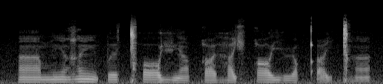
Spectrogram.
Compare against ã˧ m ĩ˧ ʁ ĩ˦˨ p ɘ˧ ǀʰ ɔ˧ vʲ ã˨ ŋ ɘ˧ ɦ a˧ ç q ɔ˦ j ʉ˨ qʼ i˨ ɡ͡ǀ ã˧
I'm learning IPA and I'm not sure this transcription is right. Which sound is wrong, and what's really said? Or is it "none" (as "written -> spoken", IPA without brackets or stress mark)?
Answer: ŋ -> q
